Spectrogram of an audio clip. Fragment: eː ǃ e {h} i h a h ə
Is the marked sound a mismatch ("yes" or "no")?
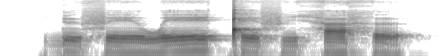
yes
